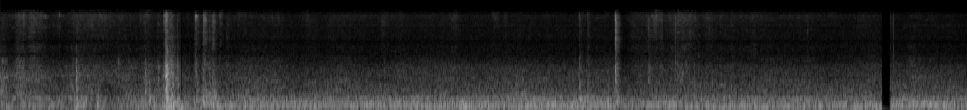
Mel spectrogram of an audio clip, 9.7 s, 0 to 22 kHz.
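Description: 1969 VW Beetle being pulled out of storage by a vehicle: a steady engine rumble with a few scrapes and clunks, heard close and fairly loud without speech.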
